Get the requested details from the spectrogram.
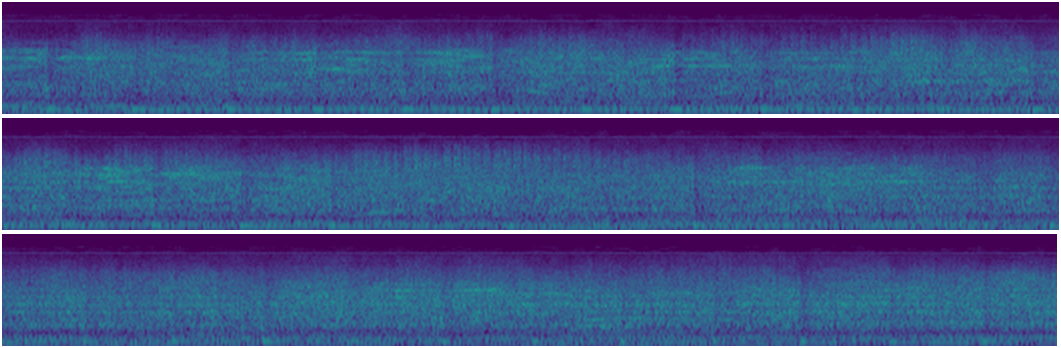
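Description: Tyres screech and squeal as they spin on the pavement.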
